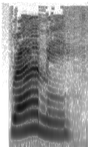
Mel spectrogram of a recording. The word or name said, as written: rammy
